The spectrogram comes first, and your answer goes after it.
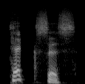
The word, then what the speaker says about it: Texas: The same with Texas, Texas, or Oaxaca.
